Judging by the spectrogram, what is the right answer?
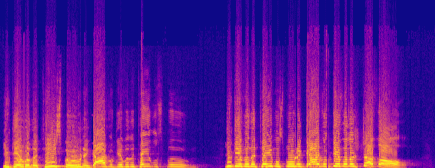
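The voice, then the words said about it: Imitated southern drawl. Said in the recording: “he would say with that southern ... his southern drawl was a lot better than mine”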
